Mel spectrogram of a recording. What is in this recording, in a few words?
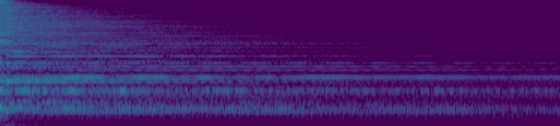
Hat Open, Hi-Hat; Deeply Sampled Drums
